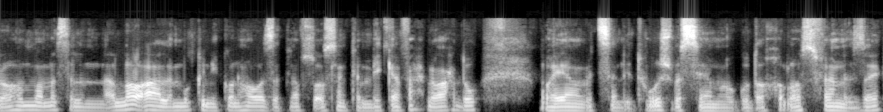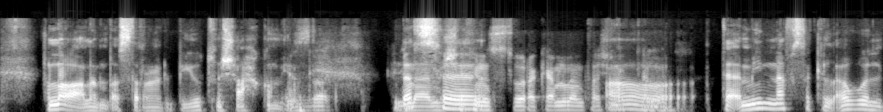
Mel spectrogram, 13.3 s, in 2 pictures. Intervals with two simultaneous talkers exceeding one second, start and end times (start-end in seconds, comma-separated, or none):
none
